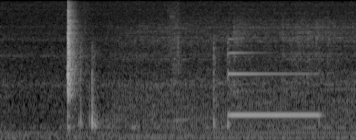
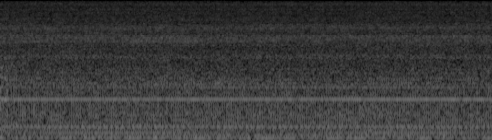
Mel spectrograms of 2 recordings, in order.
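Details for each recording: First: Macintosh compact (Plus/Classic/SE) powered on after being found filthy: sharp click, then clean steady startup chord over faint squirrel-cage fan noise; normal startup bong. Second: Macintosh compact (Plus/Classic/SE) power-on, suspected Seagate drive: steady squirrel-cage fan rush with faint high whine, no drive spin-up hum or seek clicks; hard drive not spinning up.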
